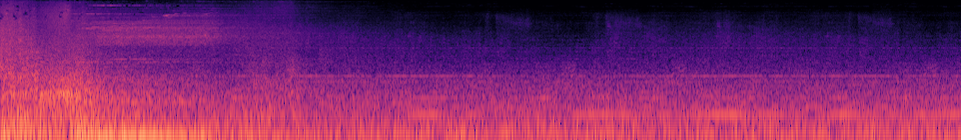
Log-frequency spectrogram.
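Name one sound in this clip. A triumphant musical fanfare plays and then holds softly.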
